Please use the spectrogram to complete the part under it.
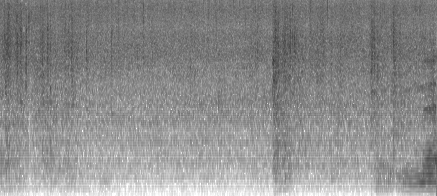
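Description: Salisbury steaks browning in a skillet, giving a steady close sizzle and crackle of frying meat that stays loud throughout, with a couple of brief bursts of sputtering fat.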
